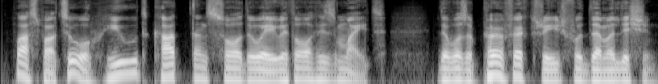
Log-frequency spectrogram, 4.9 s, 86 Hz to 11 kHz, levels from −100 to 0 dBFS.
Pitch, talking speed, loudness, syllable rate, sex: 105 Hz, 205 wpm, -18 LUFS, 6.6 syllables/s, male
